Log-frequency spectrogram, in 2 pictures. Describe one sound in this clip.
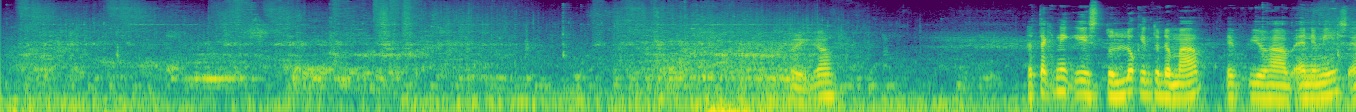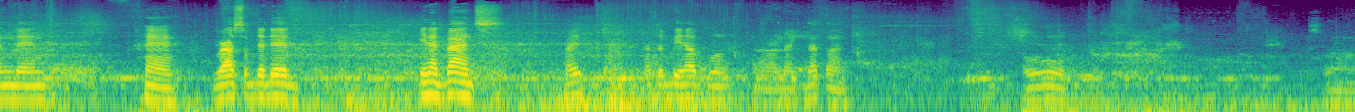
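Magic spells crackle and burst in a game fight.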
